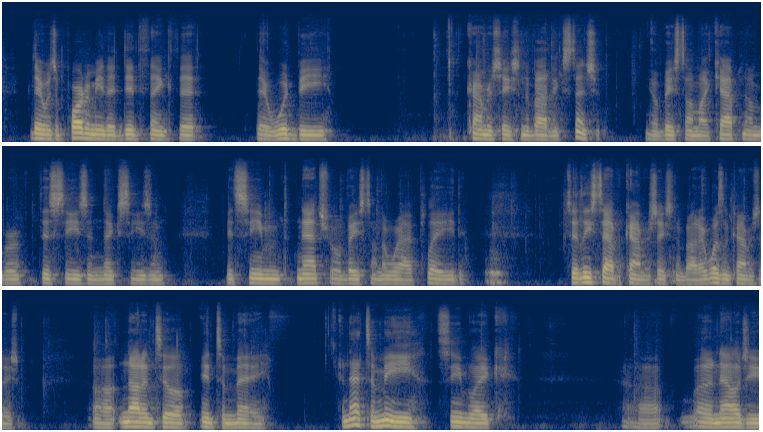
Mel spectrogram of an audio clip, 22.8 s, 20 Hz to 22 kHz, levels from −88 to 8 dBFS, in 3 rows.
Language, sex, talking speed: English, male, 165 wpm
